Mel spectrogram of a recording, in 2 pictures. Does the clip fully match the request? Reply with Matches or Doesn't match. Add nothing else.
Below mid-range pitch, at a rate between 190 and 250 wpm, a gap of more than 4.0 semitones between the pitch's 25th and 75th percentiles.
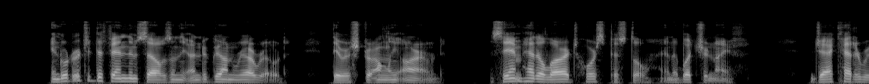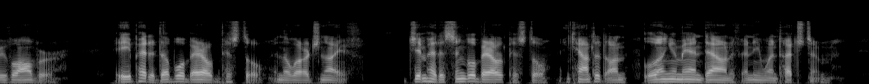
Doesn't match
